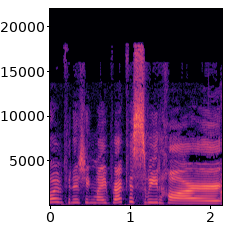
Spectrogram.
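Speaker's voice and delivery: put-on sweet talk, mocking. Retelling a couple's talk, imitating fake, forced affection. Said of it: "it's so fake and forced".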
